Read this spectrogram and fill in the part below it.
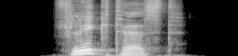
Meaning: inflection of flicken: 1. second-person singular preterite 2. second-person singular subjunctive II
- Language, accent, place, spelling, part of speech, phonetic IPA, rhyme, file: German, Germany, Berlin, flicktest, verb, [ˈflɪktəst], -ɪktəst, De-flicktest.ogg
